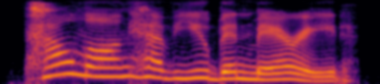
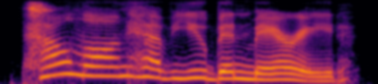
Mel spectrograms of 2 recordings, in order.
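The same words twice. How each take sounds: The two takes are said the same way.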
